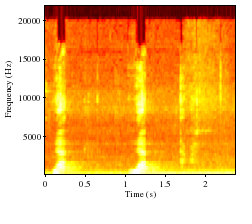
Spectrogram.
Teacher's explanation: Huruf Wa ini keluar kalau misalnya dua bibir dengan sedikit bulatan mulut. Dia juga bersifat majhur. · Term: huruf Waw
